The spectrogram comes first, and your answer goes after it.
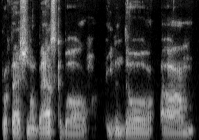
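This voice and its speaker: A middle-aged man from Uganda, a retired basketball player, answering podcast questions in a relaxed, halting way with many fillers. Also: lowish voice. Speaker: guest, retired pro basketball player and agent. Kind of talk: podcast interview.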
